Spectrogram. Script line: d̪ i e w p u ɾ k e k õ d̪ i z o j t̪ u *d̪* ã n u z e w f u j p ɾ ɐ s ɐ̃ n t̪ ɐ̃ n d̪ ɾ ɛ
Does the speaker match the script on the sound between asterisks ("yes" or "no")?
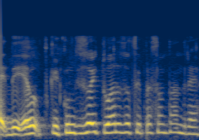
no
